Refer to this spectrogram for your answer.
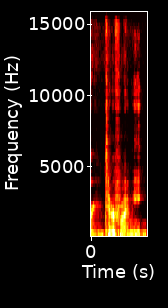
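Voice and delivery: breathy hushed whisper to a big bird; half-fearful whisper at a heron; awed whisper. Retold or imitated. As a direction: whisper it like the bird might hear. Spoken to the scary heron.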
